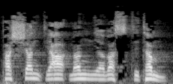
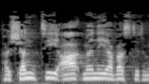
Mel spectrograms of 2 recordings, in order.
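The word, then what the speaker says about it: पश्यन्त्यात्मन्यवस्थितम्: But so it becomes confusing in that sense, but it's supposed to be said as one flow. Pasyantyatmanyavastitam. It's all one flow. There's no stopping in between. And there this ya before a vowel comes twice, which means if you pronounce it like Pashyanti Atmani Avastitam, you add two extra matras.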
